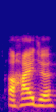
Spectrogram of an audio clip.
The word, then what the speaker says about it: Ahijah: into Jerusalem um aah the prophet or aijah as a lot of you uh know him there there's no in Hebrew so um I kind of Bounce Around between the Hebrew and the English pronunciation but um ahijah confronts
